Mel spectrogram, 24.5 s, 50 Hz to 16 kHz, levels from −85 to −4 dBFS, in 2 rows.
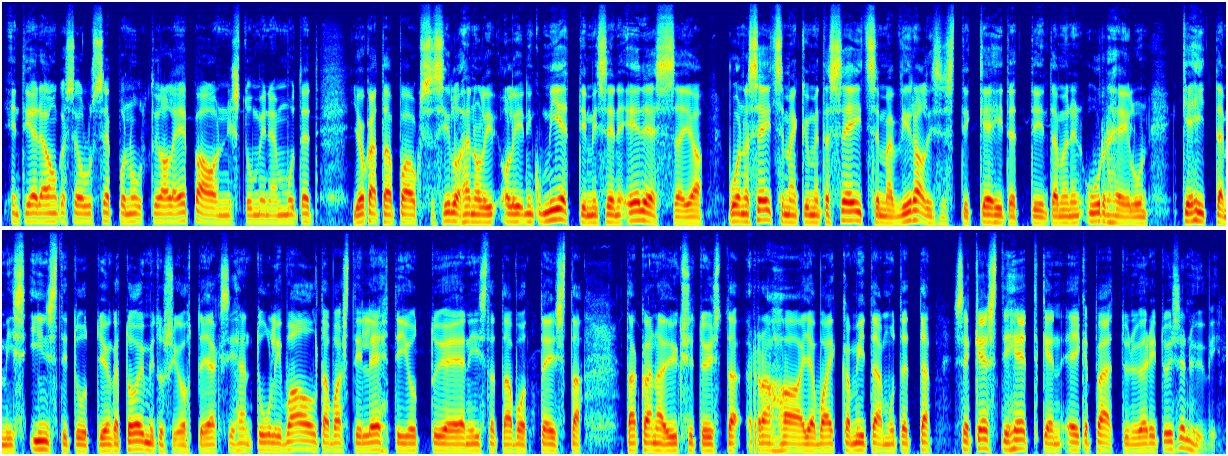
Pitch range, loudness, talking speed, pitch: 110-130 Hz, -19 LUFS, 125 wpm, 120 Hz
